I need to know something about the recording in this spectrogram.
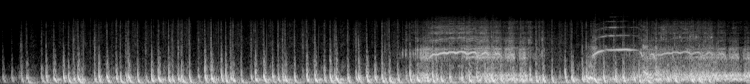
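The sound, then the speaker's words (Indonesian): Rapid, steady clip-clop of hooves runs throughout, loud, and partway through a horse lets out two shrill, wavering whinnies over the galloping rhythm. “Saat berburu, raja sering menunggang kuda putih.”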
